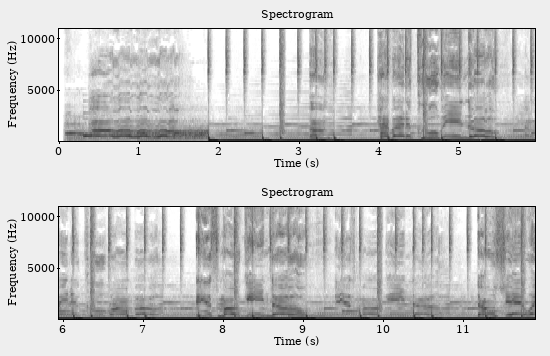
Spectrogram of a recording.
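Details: Loud hip hop track with heavy bass beats and rapping after a soft melodic intro.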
